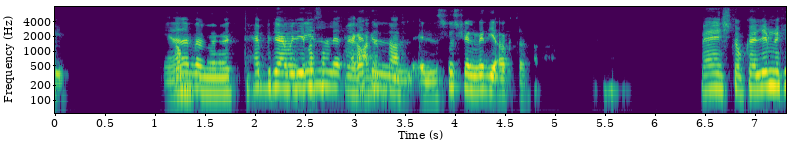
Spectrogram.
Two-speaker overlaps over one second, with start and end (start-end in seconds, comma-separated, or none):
2.3-3.7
